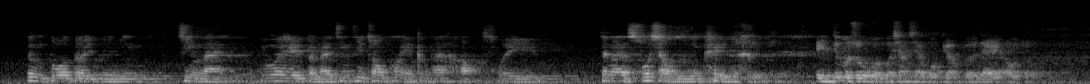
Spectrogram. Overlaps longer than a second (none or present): none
